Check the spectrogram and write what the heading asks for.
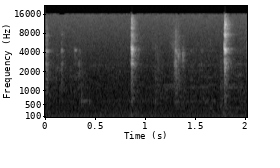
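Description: Foam brayer rolled back and forth over acrylic paint on a gel printing plate, giving a few sharp clicks less than a second apart.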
